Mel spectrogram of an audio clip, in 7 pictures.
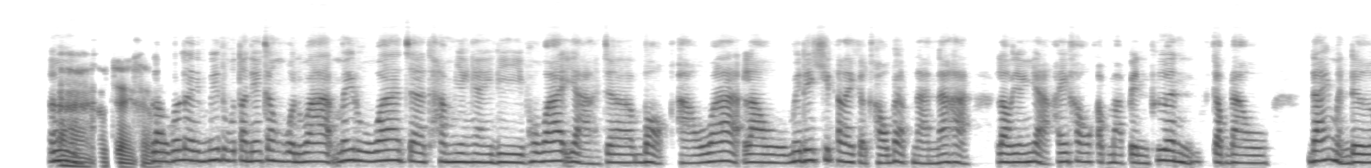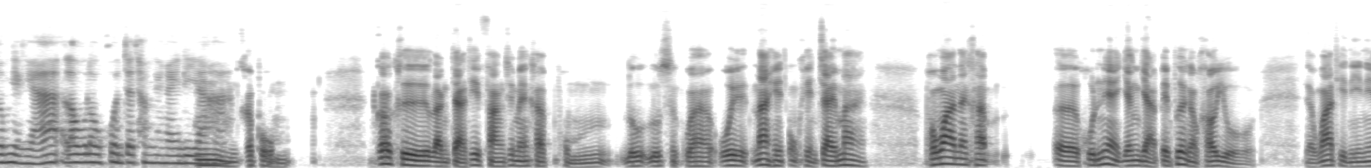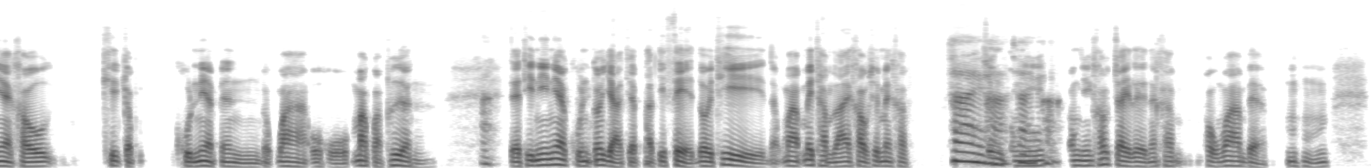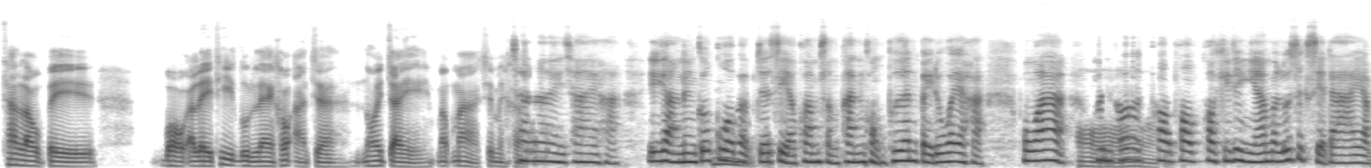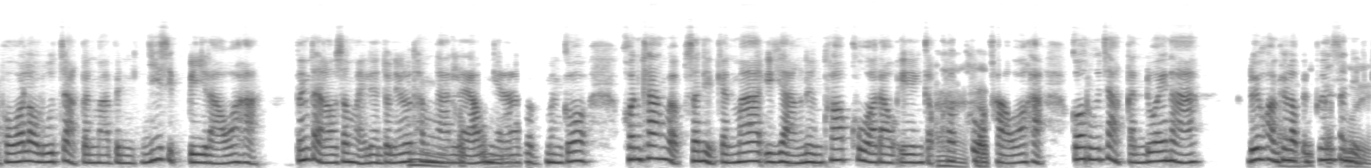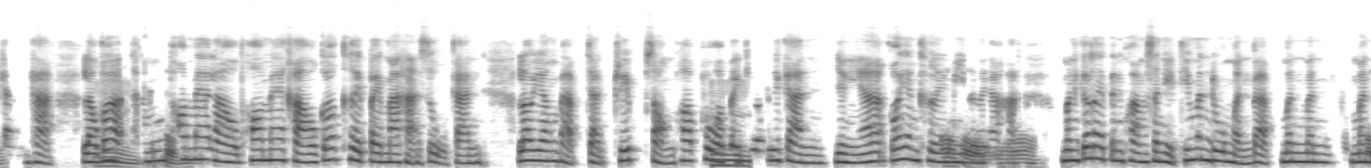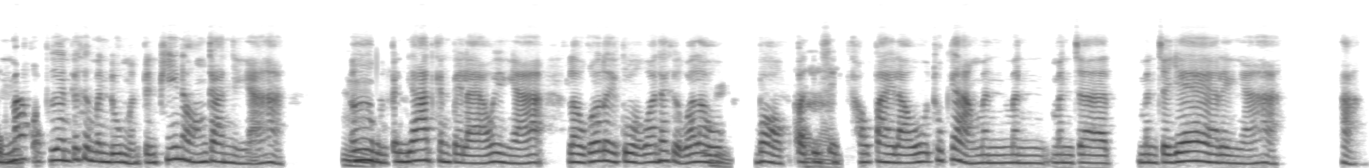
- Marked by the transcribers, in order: tapping; other noise
- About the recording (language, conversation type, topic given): Thai, advice, จะบอกเลิกความสัมพันธ์หรือมิตรภาพอย่างไรให้สุภาพและให้เกียรติอีกฝ่าย?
